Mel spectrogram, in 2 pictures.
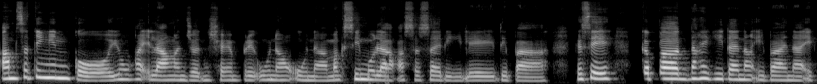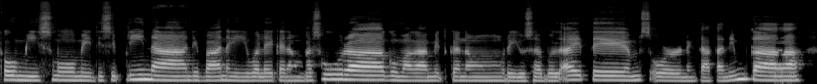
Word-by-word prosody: Um, 270 Hz, +1 st, +7 dB
sa 330 Hz, -, 0 dB
tingin 305 Hz, -3 st, +6 dB
ko 185 Hz, -3 st, +2 dB
yung 230 Hz, +4 st, -1 dB
kailangan 205 Hz, -3 st, +1 dB
diyan 195 Hz, +1 st, -5 dB
syempre 200 Hz, 0 st, -5 dB
unang-una 200 Hz, -3 st, -3 dB
magsimula 205 Hz, -2 st, +1 dB
ka -, -, -4 dB
sa 205 Hz, 0 st, -7 dB
sarili, 185 Hz, -2 st, -4 dB
'di 195 Hz, +2 st, -6 dB
ba? 170 Hz, -2 st, -2 dB, 0.2 s
Kasi 255 Hz, +1 st, +3 dB, 0.2 s
kapag 260 Hz, -2 st, +6 dB
nakikita 255 Hz, -4 st, +3 dB
ng 220 Hz, -1 st, 0 dB
iba 205 Hz, -1 st, -1 dB
na 190 Hz, -1 st, -1 dB
ikaw 205 Hz, +1 st, -3 dB
mismo 195 Hz, +1 st, -4 dB
may 190 Hz, -1 st, -5 dB
disiplina 195 Hz, +1 st, 0 dB
'di 190 Hz, -1 st, -7 dB
ba, 185 Hz, 0 st, 0 dB
naghihiwalay 180 Hz, -1 st, -5 dB
ka 180 Hz, -, -7 dB
ng 175 Hz, 0 st, -6 dB
basura, 215 Hz, 0 st, +2 dB
gumagamit 180 Hz, -2 st, -4 dB
ka 185 Hz, -, -5 dB
ng 175 Hz, 0 st, -6 dB
reusable 175 Hz, 0 st, -5 dB
items 200 Hz, -2 st, -3 dB
or 175 Hz, -1 st, -5 dB
nagtatanim 170 Hz, +7 st, -4 dB
ka, 190 Hz, -3 st, +1 dB
195 Hz, 145 wpm, -19 LUFS, 180-215 Hz, 0.2 s, Um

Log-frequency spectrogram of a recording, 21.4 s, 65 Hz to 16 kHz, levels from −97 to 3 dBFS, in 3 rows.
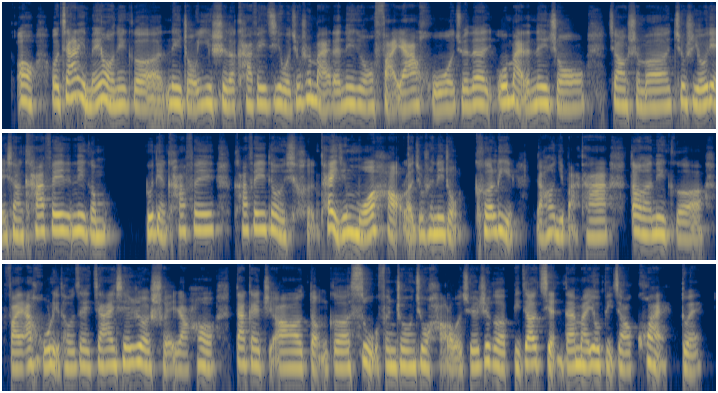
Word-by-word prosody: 哦， 215 Hz, -4 st, +2 dB
我 210 Hz, -, +1 dB
家 255 Hz, +6 st, +3 dB
里 260 Hz, -, +4 dB
没 185 Hz, -1 st, +1 dB
有 225 Hz, -5 st, +5 dB
那 190 Hz, +1 st, +1 dB
个 180 Hz, -2 st, -2 dB
那 205 Hz, -1 st, +4 dB
种 175 Hz, -4 st, -3 dB
意 200 Hz, +2 st, +1 dB
式 200 Hz, -1 st, 0 dB
的 180 Hz, -, -1 dB
咖 190 Hz, +1 st, -3 dB
啡 195 Hz, +1 st, +1 dB
机， 200 Hz, +1 st, 0 dB
我 175 Hz, -, 0 dB
就 190 Hz, -, -3 dB
是 240 Hz, +4 st, +2 dB
买 225 Hz, -7 st, +1 dB
的 165 Hz, 0 st, -3 dB
那 200 Hz, +2 st, +2 dB
种 180 Hz, -2 st, -3 dB
法 175 Hz, -, -3 dB
压 180 Hz, +3 st, +1 dB
壶。 160 Hz, -4 st, -5 dB
我 165 Hz, -, -2 dB
觉 180 Hz, +1 st, -4 dB
得 195 Hz, -1 st, +1 dB
我 210 Hz, 0 st, +4 dB
买 230 Hz, -, +3 dB
的 -, -, -3 dB
那 200 Hz, +3 st, +4 dB
种 170 Hz, -3 st, -3 dB, 0.2 s
叫 190 Hz, -2 st, -1 dB
什 185 Hz, 0 st, -4 dB
么， 175 Hz, +1 st, -1 dB
就 200 Hz, +3 st, -2 dB
是 200 Hz, -, -4 dB
有 190 Hz, +2 st, +4 dB
点 215 Hz, -4 st, +1 dB
像 190 Hz, 0 st, -1 dB
咖 230 Hz, +4 st, +1 dB
啡 240 Hz, 0 st, +5 dB
的 230 Hz, -, +1 dB
那 230 Hz, 0 st, +4 dB
个 200 Hz, -3 st, -1 dB, 0.5 s
有 210 Hz, -, +4 dB
点 220 Hz, -, -1 dB
咖 230 Hz, -, -3 dB
啡 240 Hz, +1 st, +1 dB, 0.2 s
咖 245 Hz, -2 st, -3 dB
啡 250 Hz, 0 st, +2 dB
豆 245 Hz, -5 st, +2 dB, 0.4 s
它 270 Hz, -, +5 dB
已 245 Hz, -, +6 dB
经 210 Hz, +3 st, +4 dB
磨 205 Hz, +1 st, +6 dB
好 -, -, -2 dB
了， -, -, -2 dB
就 200 Hz, -, -3 dB
是 205 Hz, +1 st, 0 dB
那 210 Hz, 0 st, +6 dB
种 210 Hz, +3 st, -5 dB
颗 220 Hz, +1 st, +1 dB
粒。 215 Hz, -6 st, +1 dB
然 -, -, -6 dB
后 215 Hz, -, -1 dB
你 190 Hz, -3 st, -1 dB
把 -, -, -7 dB
它 185 Hz, -1 st, -2 dB, 0.2 s
倒 230 Hz, -1 st, +2 dB
到 200 Hz, -, +1 dB
那 205 Hz, 0 st, +3 dB
个 175 Hz, -4 st, -5 dB, 0.2 s
法 180 Hz, -1 st, +1 dB
压 190 Hz, +3 st, +1 dB
壶 210 Hz, -2 st, 0 dB
里 200 Hz, -, +1 dB
头， 185 Hz, -2 st, -4 dB
再 195 Hz, 0 st, -2 dB
加 200 Hz, +1 st, -1 dB
一 -, -, +2 dB
些 215 Hz, +1 st, +2 dB
热 225 Hz, -3 st, +4 dB
水， 175 Hz, -2 st, -3 dB
然 170 Hz, -1 st, -4 dB
后 190 Hz, -1 st, -2 dB, 0.2 s
大 215 Hz, -, +2 dB
概 205 Hz, -2 st, -1 dB
只 190 Hz, -, -9 dB
要 180 Hz, 0 st, 0 dB
等 180 Hz, -, -5 dB
个 185 Hz, -1 st, -1 dB
4-5 185 Hz, +2 st, 0 dB
分 200 Hz, -2 st, 0 dB
钟 195 Hz, -1 st, +1 dB
就 195 Hz, 0 st, +1 dB
好 180 Hz, -, -7 dB
了， -, -, -3 dB
我 -, -, -3 dB
觉 190 Hz, -, -3 dB
得 190 Hz, -, +1 dB
这 235 Hz, +3 st, +2 dB
个 190 Hz, -5 st, 0 dB
比 185 Hz, +1 st, -5 dB
较 215 Hz, +2 st, +4 dB
简 220 Hz, +2 st, -1 dB
单 190 Hz, -1 st, 0 dB
嘛， 200 Hz, -2 st, +4 dB
又 210 Hz, 0 st, +5 dB
比 200 Hz, -1 st, -5 dB
较 175 Hz, -3 st, -2 dB
快， 210 Hz, +3 st, -1 dB
对。 170 Hz, 0 st, -4 dB
200 Hz, 320 characters per minute, -23 LUFS, 185-215 Hz, 0.5 s, 已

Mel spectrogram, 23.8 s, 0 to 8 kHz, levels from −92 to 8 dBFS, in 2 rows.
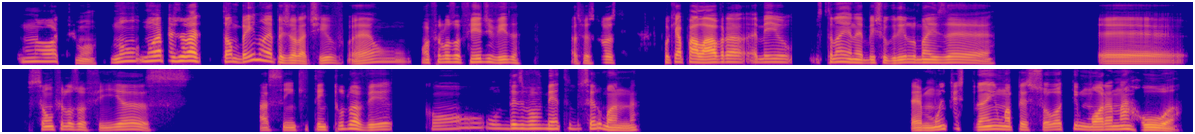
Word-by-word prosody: N 175 Hz, +1 st, -7 dB
ótimo. 120 Hz, -, -4 dB
Não 180 Hz, +8 st, -2 dB
não 205 Hz, +3 st, +3 dB
é -, -, +8 dB
pejora 205 Hz, -1 st, +7 dB, 0.2 s
também 170 Hz, -, +2 dB
não 245 Hz, -4 st, +2 dB
é 195 Hz, -, +4 dB
pejorativo, 120 Hz, -, 0 dB
é -, -, 0 dB
um 80 Hz, 0 st, -9 dB
uma 130 Hz, -, -4 dB
filosofia 155 Hz, 0 st, +1 dB
de 155 Hz, -1 st, -3 dB
vida, 130 Hz, -2 st, 0 dB, 0.5 s
as -, -, -8 dB
pessoas 120 Hz, +5 st, -4 dB, 0.5 s
porque -, -, +1 dB
a -, -, +6 dB
palavra 150 Hz, +2 st, +7 dB
é -, -, -4 dB
meio 150 Hz, 0 st, -2 dB, 0.2 s
estranha, 160 Hz, -2 st, -1 dB
né, 135 Hz, -2 st, +2 dB
"bicho-grilo", 130 Hz, +2 st, 0 dB
mas, 135 Hz, -1 st, +1 dB
eh 120 Hz, -8 st, -1 dB, 1.0 s
eh, 90 Hz, -5 st, -3 dB, 0.3 s
são 135 Hz, +1 st, -2 dB
filosofias, 130 Hz, -2 st, -4 dB, 0.7 s
assim 110 Hz, 0 st, -5 dB
que -, -, -18 dB
têm 130 Hz, -, -1 dB
tudo 160 Hz, +7 st, -1 dB
a 160 Hz, -, +5 dB
ver 130 Hz, +4 st, -2 dB, 0.3 s
com 175 Hz, +9 st, -10 dB
o 185 Hz, -3 st, -9 dB
desenvolvimento 175 Hz, -1 st, -1 dB
do 160 Hz, -, -13 dB
ser 175 Hz, +3 st, -1 dB
humano, 115 Hz, -, +1 dB
né. 115 Hz, +3 st, -6 dB, 2.7 s
É 105 Hz, +2 st, +3 dB
muito 125 Hz, +12 st, 0 dB
estranho 140 Hz, -1 st, +1 dB
uma 135 Hz, -2 st, +3 dB
pessoa 125 Hz, +2 st, -2 dB
que 160 Hz, -, -3 dB
mora 130 Hz, 0 st, +3 dB
na 155 Hz, +3 st, +2 dB
rua, 115 Hz, -, +2 dB
140 Hz, 135 wpm, -23 LUFS, 115-160 Hz, 2.7 s, é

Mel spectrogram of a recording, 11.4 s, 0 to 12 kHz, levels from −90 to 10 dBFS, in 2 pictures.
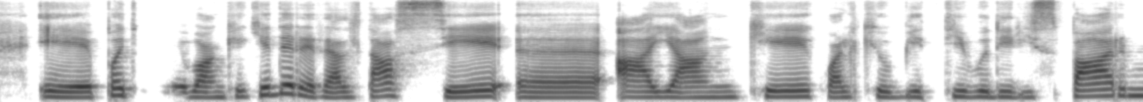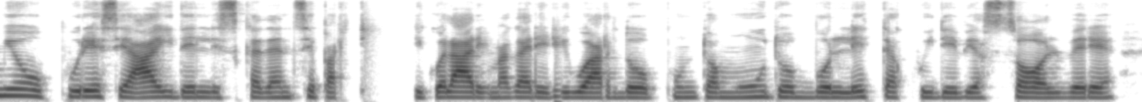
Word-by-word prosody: E 175 Hz, -2 st, +4 dB
poi 235 Hz, +6 st, +2 dB
ti 230 Hz, -, -17 dB
volevo 175 Hz, +1 st, 0 dB
anche 175 Hz, +2 st, -1 dB
chiedere 250 Hz, +5 st, +3 dB
in -, -, +1 dB
realtà 175 Hz, +4 st, +1 dB
se, 195 Hz, -2 st, +2 dB
uhm, 170 Hz, -1 st, 0 dB
hai 175 Hz, 0 st, +4 dB
anche 180 Hz, +3 st, 0 dB
qualche 180 Hz, +1 st, -3 dB
obiettivo 185 Hz, +1 st, -4 dB
di 185 Hz, 0 st, -3 dB
risparmio, 215 Hz, +5 st, +2 dB
oppure 195 Hz, -1 st, -1 dB
se 190 Hz, -, -2 dB
hai 170 Hz, +2 st, +4 dB
delle 175 Hz, -1 st, -4 dB
scadenze 170 Hz, +2 st, -4 dB
particolari, 175 Hz, 0 st, -1 dB
magari 165 Hz, 0 st, -3 dB
riguardo 165 Hz, -1 st, 0 dB
appunto 170 Hz, +2 st, -8 dB
a -, -, -4 dB
mutuo, 175 Hz, +1 st, -4 dB
bollette 170 Hz, +2 st, -2 dB
a 170 Hz, -, -7 dB
cui 175 Hz, -, -7 dB
devi 165 Hz, 0 st, -4 dB
assolvere. 165 Hz, 0 st, -1 dB
175 Hz, 170 wpm, -22 LUFS, 170-190 Hz, -, E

